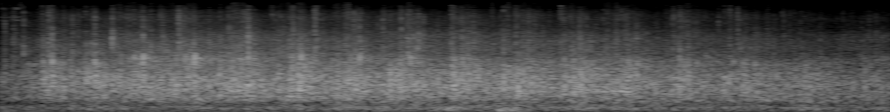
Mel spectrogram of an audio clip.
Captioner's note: audience applauds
